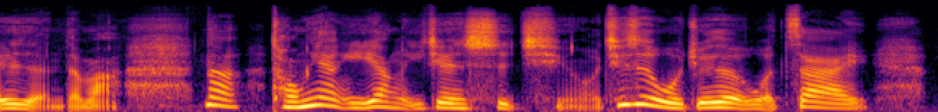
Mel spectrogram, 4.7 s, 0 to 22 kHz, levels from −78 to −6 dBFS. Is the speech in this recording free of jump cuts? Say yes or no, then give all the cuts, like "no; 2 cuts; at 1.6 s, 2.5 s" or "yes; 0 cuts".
no; 1 cut; at 1.3 s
